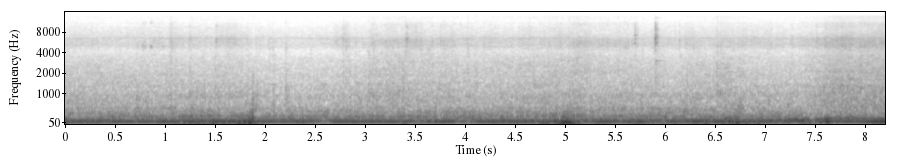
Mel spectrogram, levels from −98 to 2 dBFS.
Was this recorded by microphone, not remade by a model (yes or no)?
yes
